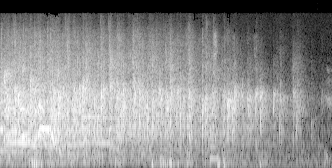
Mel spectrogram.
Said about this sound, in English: This is my wife, everybody. Give her a clap so she has confidence.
